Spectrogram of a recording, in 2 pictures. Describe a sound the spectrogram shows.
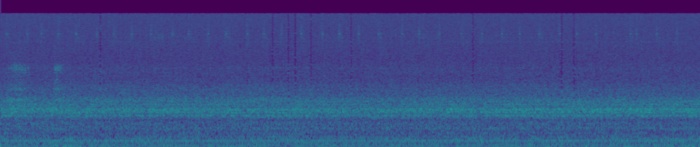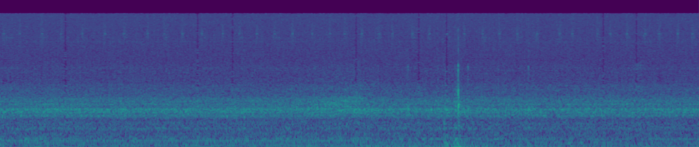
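Tyres roll along the road at speed.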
